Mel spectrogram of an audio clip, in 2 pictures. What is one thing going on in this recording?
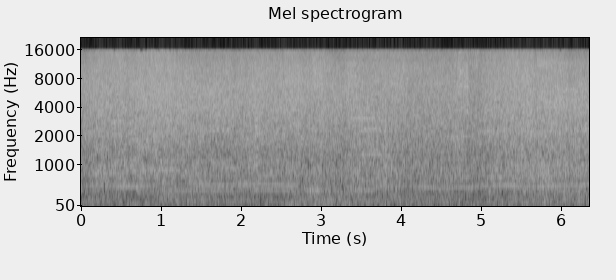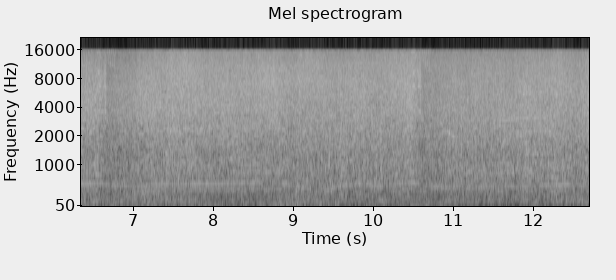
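A racing car engine roars at high revs, rising and dropping in pitch as it shifts and brakes.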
